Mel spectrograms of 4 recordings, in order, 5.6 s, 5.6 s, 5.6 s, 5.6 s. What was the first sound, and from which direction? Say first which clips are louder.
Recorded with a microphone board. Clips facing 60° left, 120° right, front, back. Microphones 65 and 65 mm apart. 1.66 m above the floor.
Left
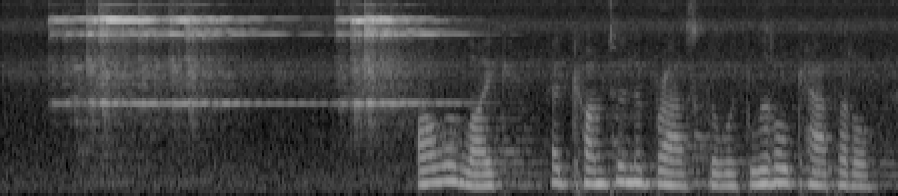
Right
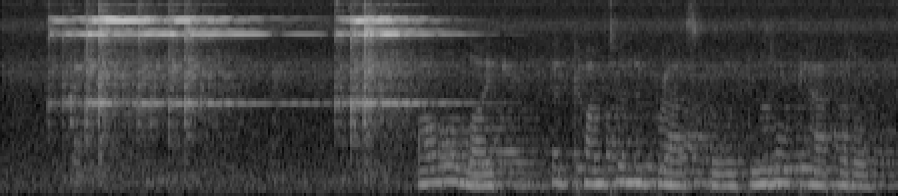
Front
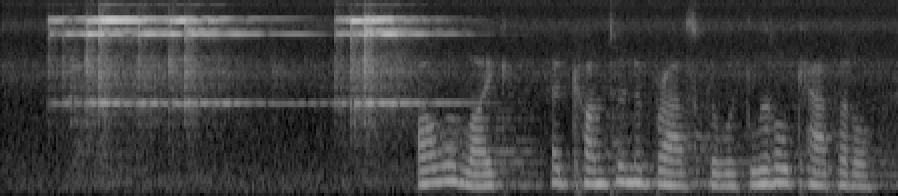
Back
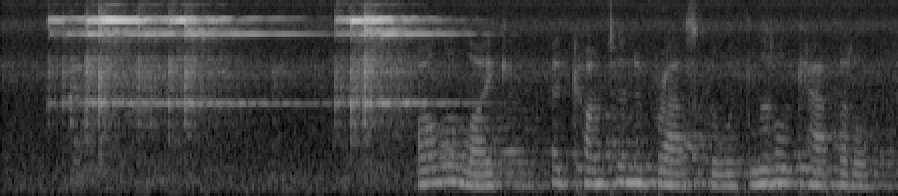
A doorbell: right 1 dB, front 1 dB; 115° right.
